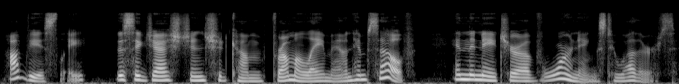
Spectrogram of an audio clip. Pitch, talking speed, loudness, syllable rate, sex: 185 Hz, 140 wpm, -18 LUFS, 4.4 syllables/s, female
